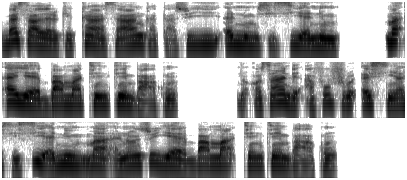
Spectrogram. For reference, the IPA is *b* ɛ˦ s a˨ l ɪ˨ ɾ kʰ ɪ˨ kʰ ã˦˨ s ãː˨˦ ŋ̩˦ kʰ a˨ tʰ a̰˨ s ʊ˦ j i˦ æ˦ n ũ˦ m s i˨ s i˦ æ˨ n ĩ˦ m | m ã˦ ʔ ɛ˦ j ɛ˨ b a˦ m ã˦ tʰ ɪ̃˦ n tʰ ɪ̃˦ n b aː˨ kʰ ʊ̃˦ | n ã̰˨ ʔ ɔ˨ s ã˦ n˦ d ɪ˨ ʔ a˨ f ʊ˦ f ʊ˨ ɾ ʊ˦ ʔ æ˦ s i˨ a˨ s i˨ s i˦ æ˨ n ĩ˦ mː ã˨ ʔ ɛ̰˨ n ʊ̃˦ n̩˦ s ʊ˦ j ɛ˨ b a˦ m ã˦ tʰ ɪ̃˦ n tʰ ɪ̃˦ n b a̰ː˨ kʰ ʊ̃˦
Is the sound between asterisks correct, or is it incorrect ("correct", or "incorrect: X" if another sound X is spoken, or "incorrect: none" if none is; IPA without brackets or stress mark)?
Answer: correct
